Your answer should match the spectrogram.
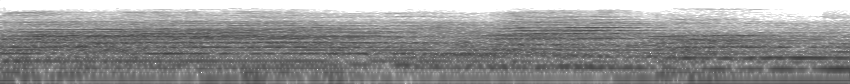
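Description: A choir singing a song with backing music, in long held notes.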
